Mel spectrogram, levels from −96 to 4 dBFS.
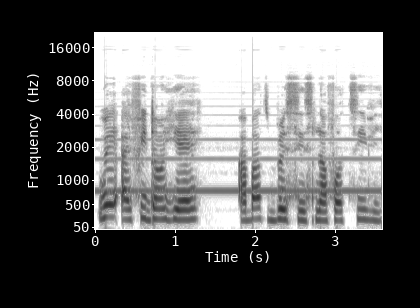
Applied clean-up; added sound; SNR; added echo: none; Wind instrument, woodwind instrument; 16 dB; none.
